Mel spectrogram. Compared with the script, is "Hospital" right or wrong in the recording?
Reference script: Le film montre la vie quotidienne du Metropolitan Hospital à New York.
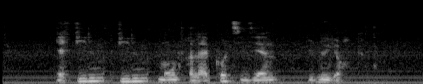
wrong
